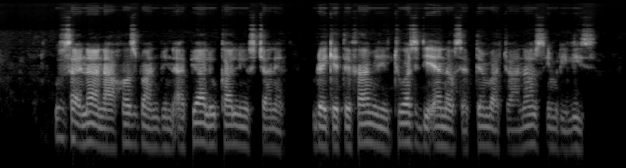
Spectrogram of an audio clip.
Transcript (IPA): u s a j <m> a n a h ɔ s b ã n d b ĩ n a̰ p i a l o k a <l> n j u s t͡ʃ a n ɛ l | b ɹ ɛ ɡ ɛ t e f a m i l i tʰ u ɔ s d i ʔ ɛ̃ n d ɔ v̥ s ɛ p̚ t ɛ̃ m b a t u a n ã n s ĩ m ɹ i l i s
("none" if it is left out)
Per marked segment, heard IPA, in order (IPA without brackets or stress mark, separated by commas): n, l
